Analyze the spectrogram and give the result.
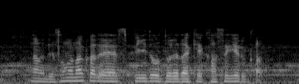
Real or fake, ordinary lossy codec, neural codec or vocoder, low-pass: fake; none; codec, 16 kHz, 16 kbps, FreqCodec, smaller model; 5.4 kHz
